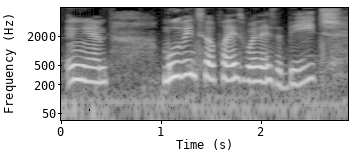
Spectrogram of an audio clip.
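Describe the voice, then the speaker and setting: A young woman talking casually while walking a quiet wooded trail in winter, a little out of breath, with many ums. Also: a little high, unhurried. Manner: chatty, laughs often, many ums. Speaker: vlogger.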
